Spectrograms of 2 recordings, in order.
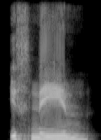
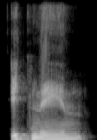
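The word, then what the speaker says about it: اثنين: In speaking, we simply say ithnain. In some dialects, the th sound is pronounced as T sound, as in Egypt. We say itnain, itnain.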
